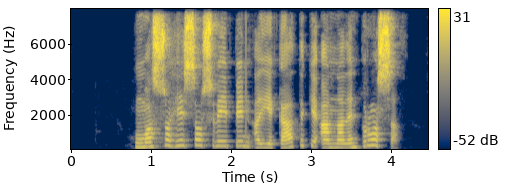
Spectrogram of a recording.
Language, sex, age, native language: Icelandic, female, 50-59, Icelandic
